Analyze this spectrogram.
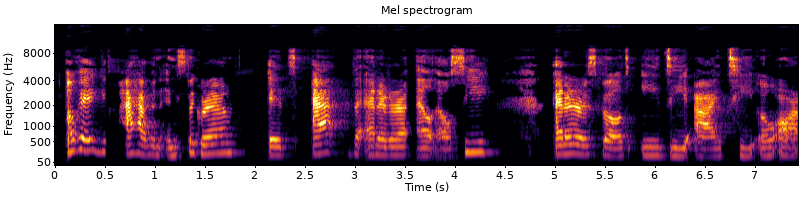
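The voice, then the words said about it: Strong New York accent. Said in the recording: “I'm from New York, so I have a crazy accent.”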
